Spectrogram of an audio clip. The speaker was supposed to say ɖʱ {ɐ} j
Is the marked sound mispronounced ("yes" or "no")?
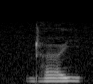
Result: no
